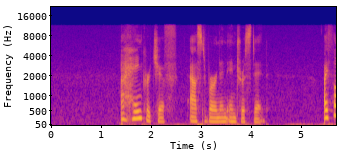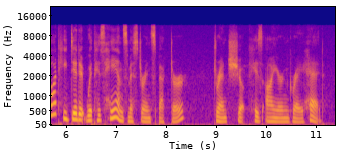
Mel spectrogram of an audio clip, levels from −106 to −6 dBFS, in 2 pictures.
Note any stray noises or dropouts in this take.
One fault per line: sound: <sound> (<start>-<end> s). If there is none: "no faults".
no faults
